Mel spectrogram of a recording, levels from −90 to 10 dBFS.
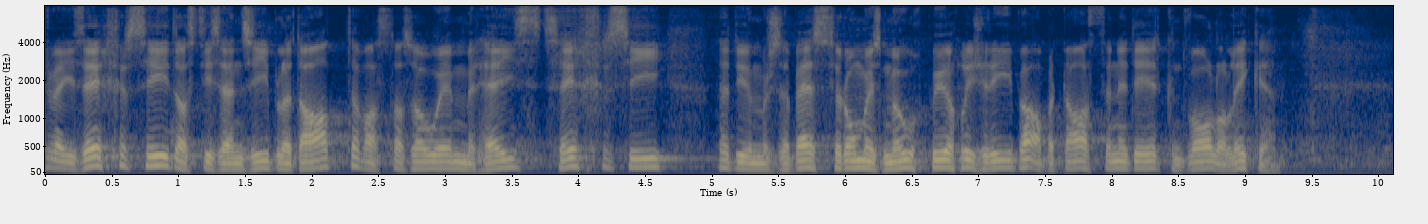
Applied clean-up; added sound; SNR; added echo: none; none; none; none.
